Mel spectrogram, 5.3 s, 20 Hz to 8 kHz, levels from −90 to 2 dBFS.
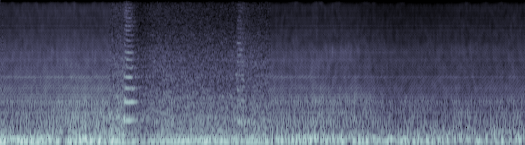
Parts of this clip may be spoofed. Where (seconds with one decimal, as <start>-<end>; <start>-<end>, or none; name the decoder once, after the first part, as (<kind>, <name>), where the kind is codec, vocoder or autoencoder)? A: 0.0-1.1 (vocoder, Vocos); 2.7-5.3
